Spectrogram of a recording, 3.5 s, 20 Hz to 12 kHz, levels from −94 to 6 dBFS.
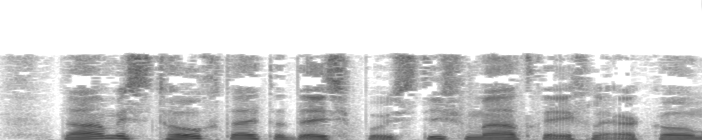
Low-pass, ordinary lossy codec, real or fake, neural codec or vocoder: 7.2 kHz; MP3, 32 kbps; real; none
